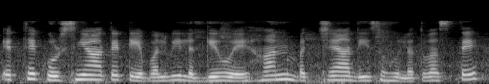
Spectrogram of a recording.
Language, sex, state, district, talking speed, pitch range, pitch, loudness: Punjabi, female, Karnataka, Bangalore, 145 wpm, 175-220 Hz, 195 Hz, -16 LUFS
